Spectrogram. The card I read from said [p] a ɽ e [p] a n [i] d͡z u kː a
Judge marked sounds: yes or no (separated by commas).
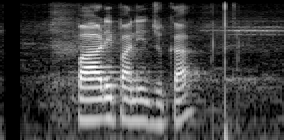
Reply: yes, yes, yes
